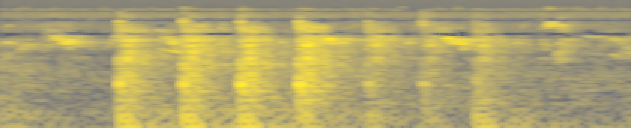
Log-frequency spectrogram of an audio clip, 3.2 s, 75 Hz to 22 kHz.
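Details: Siberian Husky recorded at 4:17 pm on 13 March 2021: six short, punchy barks in steady succession about three per second, with faint outdoor background.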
